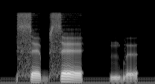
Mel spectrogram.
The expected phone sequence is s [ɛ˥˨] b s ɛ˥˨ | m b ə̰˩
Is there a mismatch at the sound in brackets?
yes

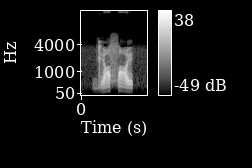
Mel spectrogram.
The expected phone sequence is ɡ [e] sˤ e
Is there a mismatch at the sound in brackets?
no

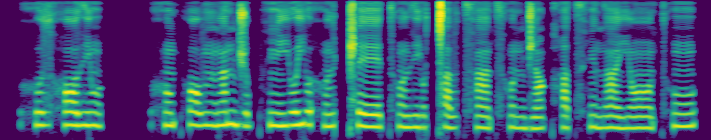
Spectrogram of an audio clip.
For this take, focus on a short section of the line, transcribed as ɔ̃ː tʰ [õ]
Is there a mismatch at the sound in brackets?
yes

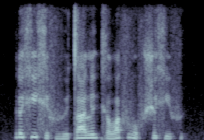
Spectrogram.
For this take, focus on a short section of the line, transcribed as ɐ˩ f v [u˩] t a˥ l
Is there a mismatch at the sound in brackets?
yes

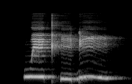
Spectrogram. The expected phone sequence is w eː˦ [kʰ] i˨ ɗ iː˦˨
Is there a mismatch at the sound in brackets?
no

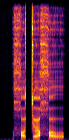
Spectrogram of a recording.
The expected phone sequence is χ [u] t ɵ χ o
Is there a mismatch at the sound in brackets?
yes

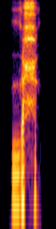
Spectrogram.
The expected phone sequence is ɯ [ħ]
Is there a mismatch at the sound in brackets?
no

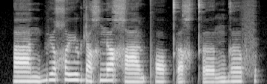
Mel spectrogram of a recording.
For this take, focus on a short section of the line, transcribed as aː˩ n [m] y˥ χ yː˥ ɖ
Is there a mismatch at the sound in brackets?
yes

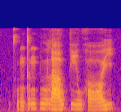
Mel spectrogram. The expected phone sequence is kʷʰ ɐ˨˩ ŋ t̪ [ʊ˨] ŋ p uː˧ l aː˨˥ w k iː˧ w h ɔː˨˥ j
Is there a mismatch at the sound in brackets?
yes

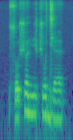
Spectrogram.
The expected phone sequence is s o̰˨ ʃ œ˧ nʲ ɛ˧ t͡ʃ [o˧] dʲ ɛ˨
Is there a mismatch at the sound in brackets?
no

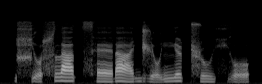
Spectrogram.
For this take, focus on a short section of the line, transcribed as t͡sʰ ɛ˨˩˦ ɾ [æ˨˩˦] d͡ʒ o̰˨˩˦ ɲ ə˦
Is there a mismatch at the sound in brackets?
yes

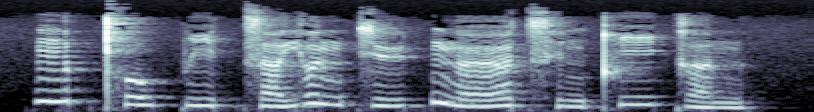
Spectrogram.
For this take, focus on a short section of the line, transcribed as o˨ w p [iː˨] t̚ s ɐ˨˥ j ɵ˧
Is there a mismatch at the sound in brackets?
no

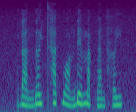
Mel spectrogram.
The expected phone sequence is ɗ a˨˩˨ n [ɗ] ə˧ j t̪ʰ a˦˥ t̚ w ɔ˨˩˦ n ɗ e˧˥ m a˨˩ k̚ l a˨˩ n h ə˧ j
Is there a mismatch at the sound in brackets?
no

